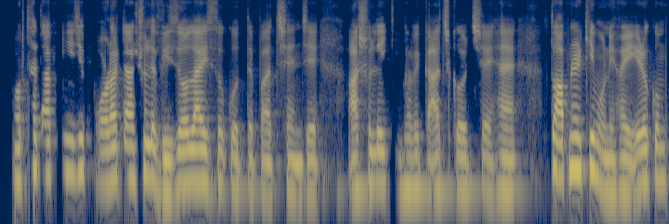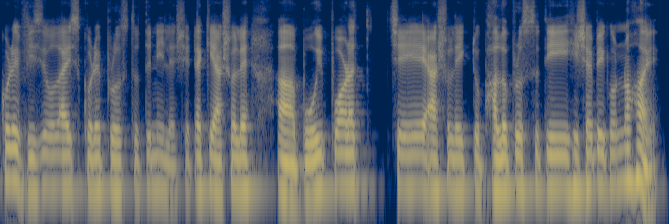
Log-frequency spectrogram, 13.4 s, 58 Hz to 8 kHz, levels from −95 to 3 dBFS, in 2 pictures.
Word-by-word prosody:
অর্থাৎ 155 +6 -1
আপনি 175 +2 -9
এই 180 - -2
যে - - +2
পড়াটা 155 +3 +2
আসলে 165 0 +2
Visualize 145 +3 +4
ও - - -2
করতে 120 0 -3
পারছেন 110 +1 -2
যে 120 - 0 0.4
আসলেই 140 +3 +1
কিভাবে 125 +1 -4
কাজ 125 0 +1
করছে। 125 +1 -2
হ্যাঁ, 120 -2 +2 0.3
তো - - -15
আপনার 195 +2 +6
কি 200 - +6
মনে 120 - +2
হয় 125 -1 +3
এরকম 150 +2 +2
করে 155 -1 +2
Visualize 130 +1 -2
করে 125 -1 0
প্রস্তুতি 120 +1 -5
নিলে 115 -4 -6
সেটা 125 +1 -3
কি 130 - -3
আসলে 125 +2 0 0.4
আ - - +7 0.2
বই 115 +2 +4
পড়ার 135 -1 +2
চ - - -18 0.3
চেয়ে 135 -1 -1 0.2
আসলে 125 0 -3
একটু 125 +2 -7
ভালো 125 0 +4
প্রস্তুতি 130 0 -2 0.2
হিসেবে 135 +2 0
গণ্য 140 +2 -4
হয়? 95 -10 +3
130 Hz, 190 wpm, -27 LUFS, 120-145 Hz, 0.4 s, আ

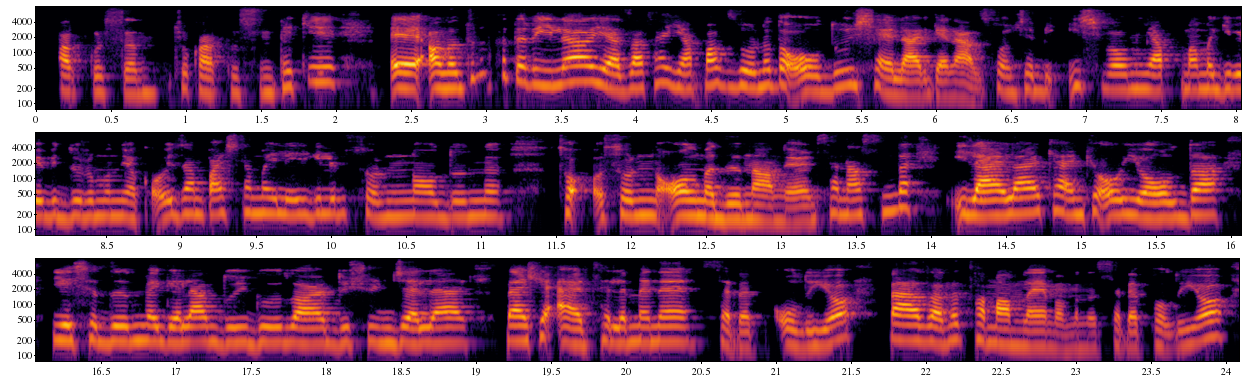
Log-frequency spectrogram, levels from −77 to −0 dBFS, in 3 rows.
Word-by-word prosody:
Haklısın, 170 -3 -4
çok 195 -1 -13
haklısın. 165 0 -4
Peki, 265 +5 -4 0.3
eee, 300 +1 +9
anladığım 205 - +3
kadarıyla, 270 -4 +4
ya, 210 -8 +5
zaten 205 +6 +1
yapmak 235 +1 0
zorunda 225 +1 -2
da - - +4
olduğun 180 +7 0
şeyler 150 - +2
genelde. 140 -1 -1
Sonuçta 180 -1 -9
bir 175 - -14
iş 225 -3 -6
ve - - -2
onu 190 +1 -1
yapmama 185 +1 0
gibi 190 -1 -2
bir 185 -3 -8
durumun 185 0 -6
yok. 175 -3 -6
O - - -2
yüzden 205 +2 -3
başlama 215 +1 -2
ile 210 -1 -4
ilgili 205 +1 -5
bir 205 - -12
sorunun 185 -2 -8
olduğunu 180 +1 -4 0.4
so - - 0
sorunun 195 -1 -3
olmadığını 170 -5 +2
anlıyorum. 145 -1 0
Sen, 215 +5 -6
aslında, 215 +8 -2 0.2
ilerlerken 205 +2 +4
ki - - -4
o 195 - +2
yolda 180 +2 +2 0.2
yaşadığın 200 -1 -1
ve 190 - +2
gelen 185 0 +1
duygular, 180 -1 0
düşünceler 180 0 -1
belki 195 -1 +3
ertelemene 185 +2 0
sebep 150 -5 -5
oluyor. 160 +6 0 0.3
Bazen 200 -3 +5
de 210 0 -3
tamamlayamamana 150 -7 -1
sebep 145 +2 -8
oluyor. 165 - 0
190 Hz, 140 wpm, -21 LUFS, 175-205 Hz, 0.4 s, eee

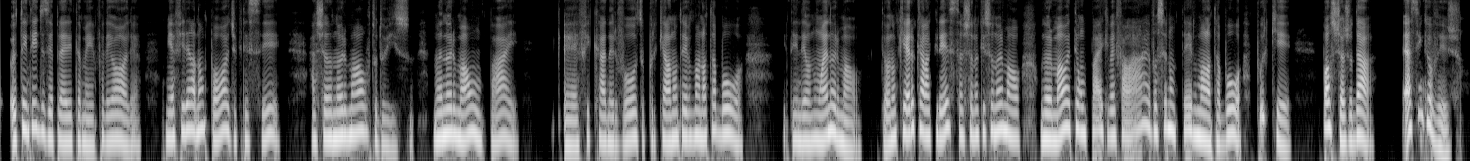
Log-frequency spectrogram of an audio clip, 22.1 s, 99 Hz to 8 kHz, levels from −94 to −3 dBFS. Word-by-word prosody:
eu 170 - +3
tentei 240 +3 +1
dizer 200 -5 -1
pra 175 0 -2
ele 165 0 +1
também, 160 -3 -2
eu - - -8
falei: 170 -1 -4
"Olha, 155 -4 -2 0.4
minha 185 0 0
filha 220 +4 0
ela 230 -1 +2
não 225 +2 +3
pode 185 -1 -2
crescer 180 +4 -5 0.5
achando 185 +1 0
normal 200 +3 +3
tudo 160 -3 -6
isso." 140 -2 -11 0.3
Não 180 0 +2
é - - +5
normal 200 -1 +4
um 195 -4 +1
pai, 175 -2 -3 0.7
eh, 150 0 0
ficar 170 +1 -5
nervoso 170 +2 -2
porque 180 0 -8
ela 170 - +3
não 185 +2 +2
teve 185 0 0
uma 195 +1 +2
nota 190 +4 -1
boa, 200 -6 0 0.6
entendeu. 170 -1 -1
Não 175 0 +2
é 185 - +3
normal. 160 -10 +2 0.3
Então - - -3
eu - - +1
não 185 - +2
quero 215 +3 +2
que 235 - -4
ela 200 -2 +4
cresça 205 +2 -1
achando 200 0 -2
que 215 - -5
isso 220 +2 -3
é - - +1
normal. 210 -5 +3 0.3
O 180 - 0
normal 180 +5 +5
é - - +2
ter 235 - 0
um 210 -2 +3
pai 205 - -1
que 205 - -9
vai 195 0 +1
falar, 100 - -2 0.2
ai 260 - +1
você 220 +1 -1
não 230 -2 +5
teve 210 0 0
uma 190 -2 +5
nota 165 -1 +1
boa? 200 +6 +2 0.2
Por 345 -2 -3
quê? 150 -7 -2 0.5
Posso 240 -1 +4
te 175 - +2
ajudar? 170 -1 +2 0.4
É - - +4
assim 345 +10 -1
que 285 - -4
eu 255 - +4
vejo. 120 - -3
185 Hz, 205 wpm, -22 LUFS, 170-210 Hz, 0.7 s, é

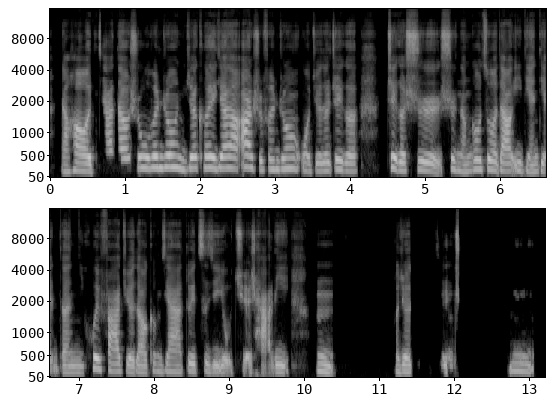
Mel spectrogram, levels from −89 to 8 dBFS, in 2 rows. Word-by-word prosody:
然 155 -1 -2
后 170 -1 +4
加 155 - -9 0.3
到 220 +1 +3
15 235 0 +1
分 245 0 +4
钟， 255 -1 +3
你 - - -2
觉 235 - +3
得 235 - +5
可 245 0 +3
以 230 - +4
加 240 0 +3
到 235 -1 +5
20 245 -4 +3
分 210 +1 -2
钟， 225 +1 0
我 175 -2 -3
觉 170 +2 -4
得 180 +1 0
这 205 +3 +2
个 165 -1 0 0.4
这 240 -2 +4
个 180 -3 +2
是 180 -3 +2
是 215 -2 +1
能 165 -2 -4
够 210 +3 +1
做 205 -3 +2
到 170 -2 +4
一 180 - -2
点 160 -1 -3
点 - - -3
地， 145 -1 -2
你 145 -1 -4
会 225 +11 +2
发 165 -6 -1
觉 155 -2 -2
到 145 -1 0
更 165 +1 -8
加 155 -1 -1
对 165 0 -1
自 165 - -2
己 70 - -2
有 - - -1
觉 - - -2
察 - - -2
力， 150 -1 -1 0.3
嗯。 155 -5 0 0.8
我 - - -2
觉 155 - 0
得 150 - +2 1.1
坚 - - -10 0.2
持， - - -4
嗯。 - - -9
175 Hz, 240 characters per minute, -25 LUFS, 155-225 Hz, 1.1 s, 得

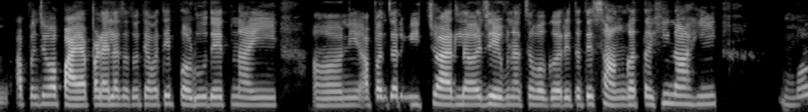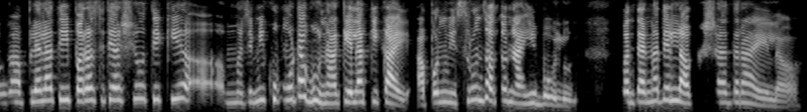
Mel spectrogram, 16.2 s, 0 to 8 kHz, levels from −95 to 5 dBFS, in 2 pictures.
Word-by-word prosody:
आपण 220 0 -10
जेव्हा 225 0 -3
पाया 190 0 +6
पडायला 205 0 -1
जातो 205 0 -11
तेव्हा 205 0 -6
ते - - -2
पडू 205 0 -3
देत 205 +1 -5
नाही. 200 -1 -6 0.4
आणि 185 +1 -8
अ, - - -8
आपण 205 +1 -4
जर 215 -1 -4
विचारलं 205 -1 0
जेवणाचं 205 -1 -1
वगैरे 195 0 -4
तर 210 - -7
ते 215 - 0
सांगतही 205 +4 -3
नाही. 220 0 -4 0.8
मग 240 +5 -10
आपल्याला 290 +3 +2
ती 335 - +4
परिस्थिती 315 +2 +4
अशी 330 +2 +1
होती 355 -1 -2
की 360 -1 +1 0.5
म्हणजे 265 +1 -8
मी 315 - 0
खूप 350 -2 -4
मोठा 345 +6 +5
गुन्हा 250 -6 +3
केला 275 -1 +8
की 290 - +1
काय? 245 -9 +8 0.2
आपण 265 +6 -1
विसरून 305 +6 -3
जातो 310 0 +3
नाही 245 0 +3
बोलून. 380 -6 -3 0.5
पण 275 -1 +3
त्यांना 280 +1 +5
ते 330 - +4
लक्षात 265 0 +1
राहिलं. 185 - -4
225 Hz, 170 wpm, -24 LUFS, 205-280 Hz, 0.8 s, केला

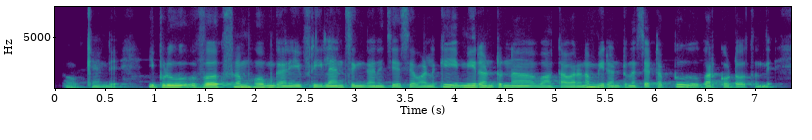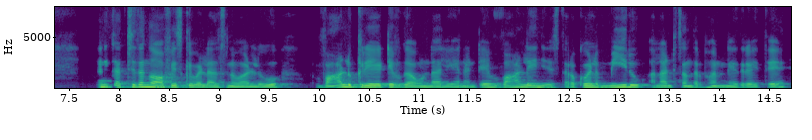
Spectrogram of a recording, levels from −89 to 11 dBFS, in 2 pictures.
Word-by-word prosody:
Okay 120 -1 -10
అండి. 110 - -6 0.4
ఇప్పుడూ 165 -1 +5 0.3
work 150 0 +6
from 170 -3 +3
home 145 -2 +3
గానీ, 130 -1 +2
ఈ - - -4
ఫ్రీలాన్సింగ్ 130 0 +1
గానీ 120 0 +1
చేసే 120 +1 -2
వాళ్ళకి 120 +10 -1 0.2
మీరంటున్నా 140 -2 +2 0.2
వాతావరణం, 120 +4 -1
మీరంటున్న 130 -1 -2
సెటప్పూ 170 +8 -2 0.2
వర్కౌటవుతుంది, 120 -4 -4 0.6
కానీ 185 0 +2
ఖచ్చితంగా 185 +4 +3
ఆఫీస్‌కి 155 0 -1
వెళ్లాల్సిన 125 -1 -2
వాళ్ళూ, 110 0 -2 0.6
వాళ్ళు 185 +9 +4
క్రియేటివ్‌గా 140 -4 +3
ఉండాలి 115 -1 -3
అనంటే, 115 +5 -4 0.2
వాళ్ళేం 160 +2 0
జేస్తారు. 125 -2 -6
ఒకవేళ 150 -1 +2
మీరు 175 +2 +4 0.2
అలాంటి 135 -1 -4
సందర్భాన్ని 125 -1 -4
ఎదురైతే 110 0 -5
130 Hz, 135 wpm, -19 LUFS, 120-150 Hz, 0.6 s, work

